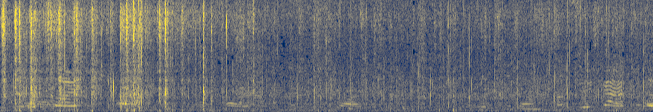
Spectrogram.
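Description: Hoofbeats of a horse cantering on wet arena footing, sharpest in the first second and a half, then fading as the horse moves away.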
